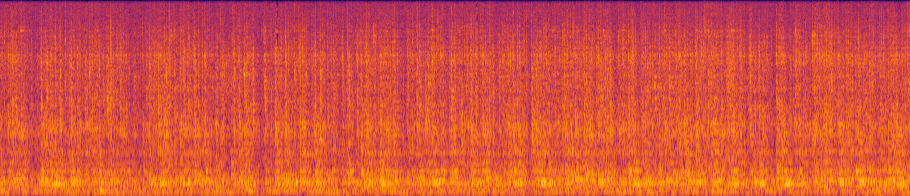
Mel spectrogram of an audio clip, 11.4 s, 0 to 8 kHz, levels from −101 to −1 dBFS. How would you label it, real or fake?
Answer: real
